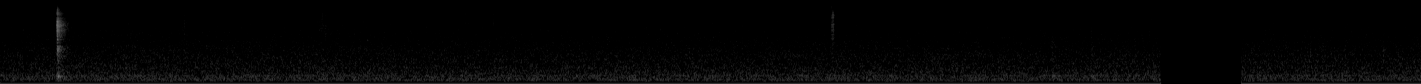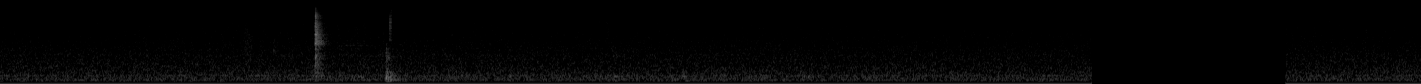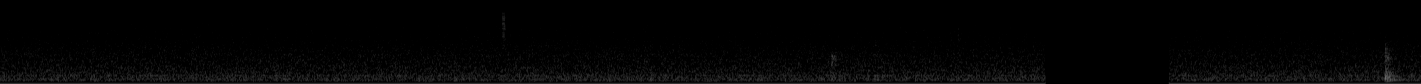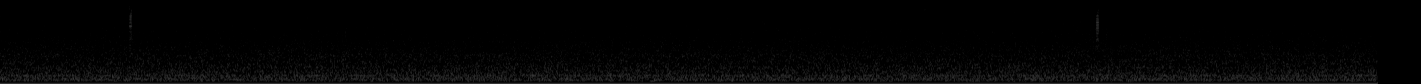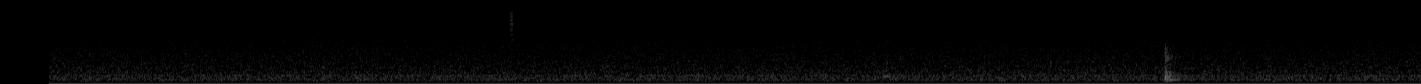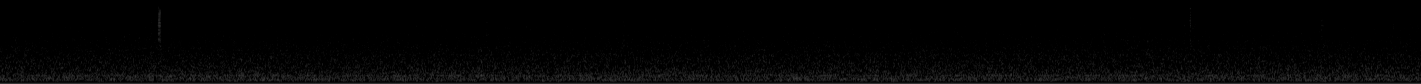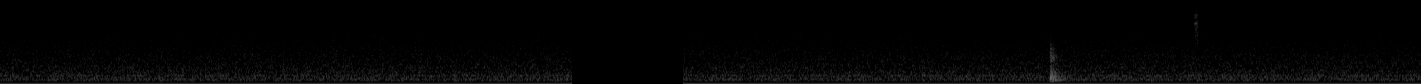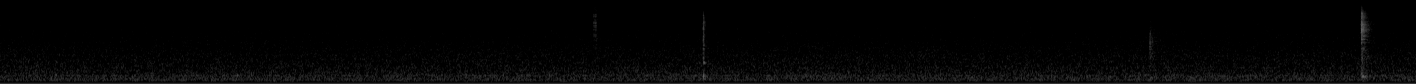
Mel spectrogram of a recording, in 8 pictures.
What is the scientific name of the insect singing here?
Poecilimon thoracicus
